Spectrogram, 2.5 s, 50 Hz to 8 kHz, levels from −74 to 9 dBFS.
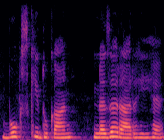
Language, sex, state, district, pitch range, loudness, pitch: Hindi, female, Chandigarh, Chandigarh, 215-240 Hz, -15 LUFS, 225 Hz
